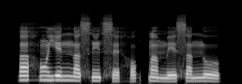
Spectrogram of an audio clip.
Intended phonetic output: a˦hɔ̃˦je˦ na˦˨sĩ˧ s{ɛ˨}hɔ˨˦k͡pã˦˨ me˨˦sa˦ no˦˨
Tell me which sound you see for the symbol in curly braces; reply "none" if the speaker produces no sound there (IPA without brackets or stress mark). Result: ɛ˨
